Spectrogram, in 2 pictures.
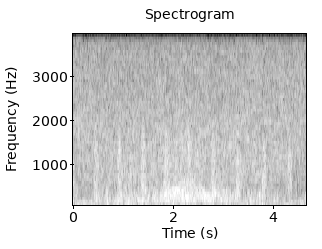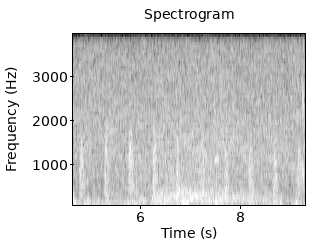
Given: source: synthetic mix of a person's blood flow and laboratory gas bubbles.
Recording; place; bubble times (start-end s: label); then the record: Doppler ultrasound of blood flow; subclavian vein
9.23-9.28 s: bubbles
From the record:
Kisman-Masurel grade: 111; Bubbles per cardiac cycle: 1 to 2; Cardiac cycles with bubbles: 1 to 10%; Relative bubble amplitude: barely perceptible (0.100 to 0.250); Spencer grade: 1 (occasional bubble signal discernible with the cardiac motion signal, with majority of cardiac periods free of bubbles); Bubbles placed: anywhere in the cardiac cycle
